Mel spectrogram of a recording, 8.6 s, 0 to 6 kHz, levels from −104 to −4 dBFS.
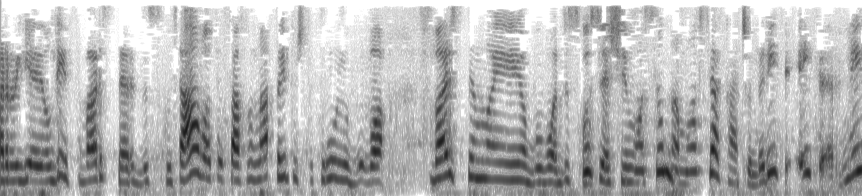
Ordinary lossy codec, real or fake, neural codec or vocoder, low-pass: MP3, 24 kbps; fake; codec, 16 kHz, 2 kbps, X-Codec, HuBERT features, trained on general audio; 5.4 kHz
